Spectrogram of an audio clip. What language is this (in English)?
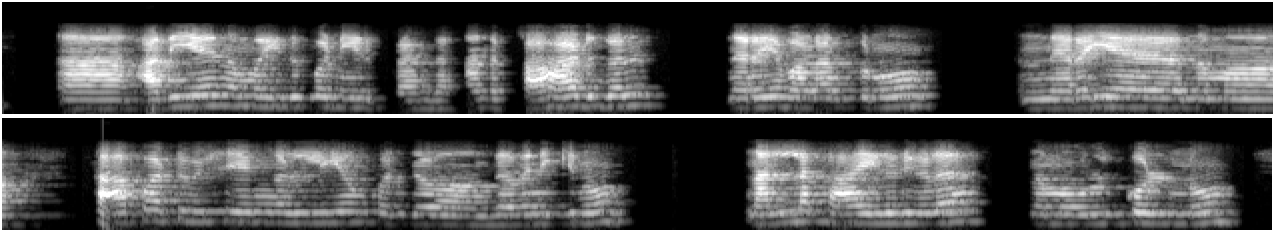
Tamil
